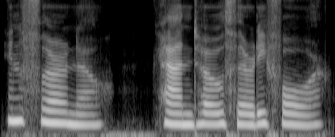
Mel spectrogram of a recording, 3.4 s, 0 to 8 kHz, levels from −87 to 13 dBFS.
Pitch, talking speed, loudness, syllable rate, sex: 200 Hz, 70 wpm, -16 LUFS, 2.9 syllables/s, female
